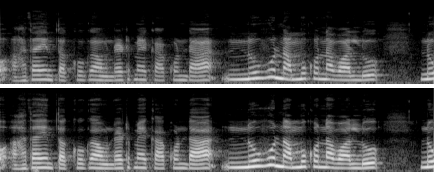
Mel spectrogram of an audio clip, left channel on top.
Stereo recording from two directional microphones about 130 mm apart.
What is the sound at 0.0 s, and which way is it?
Speech, 30° right (ahead or behind).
